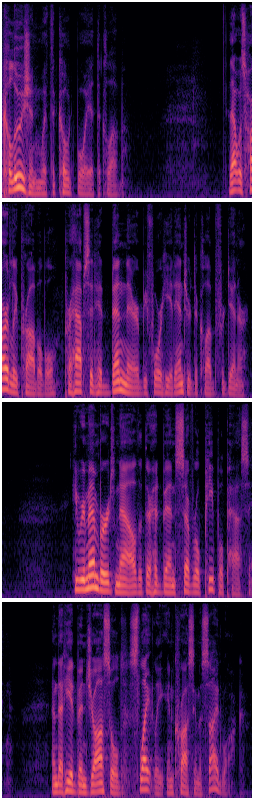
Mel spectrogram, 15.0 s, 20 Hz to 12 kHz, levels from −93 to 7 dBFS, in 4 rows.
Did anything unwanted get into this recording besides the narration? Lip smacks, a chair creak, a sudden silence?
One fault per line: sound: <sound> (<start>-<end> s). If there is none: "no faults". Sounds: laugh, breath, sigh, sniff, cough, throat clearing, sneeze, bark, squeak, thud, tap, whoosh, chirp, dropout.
no faults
